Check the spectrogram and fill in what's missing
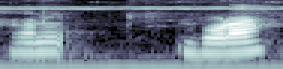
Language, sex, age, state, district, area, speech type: Santali, female, 60+, Odisha, Mayurbhanj, rural, spontaneous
